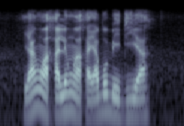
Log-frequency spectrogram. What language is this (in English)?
Tswana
